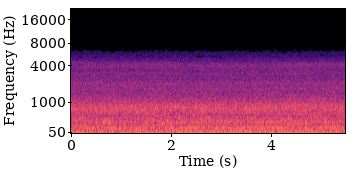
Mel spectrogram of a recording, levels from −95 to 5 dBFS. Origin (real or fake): fake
